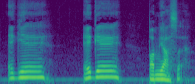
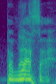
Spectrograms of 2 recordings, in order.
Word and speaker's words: Ege Bamyasi: Ege Bamyasa. Bamyasa. That's how you're supposed to pronounce it.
